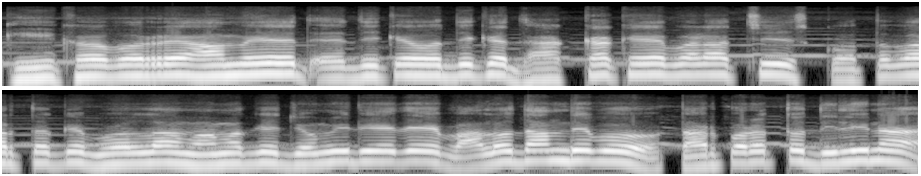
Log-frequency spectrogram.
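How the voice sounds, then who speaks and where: A man's voice: high-pitched, steady tone, moderate pace, hardly any pauses, a little mellow, soft background music, natural voice. Man voicing a greedy, condescending village landlord. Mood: taunting. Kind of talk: dramatic cartoon story acting.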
